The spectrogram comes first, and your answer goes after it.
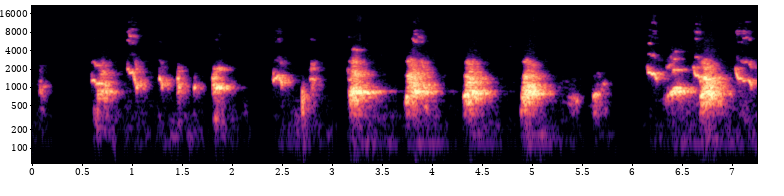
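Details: Daisy's four-week-old Cavalier King Charles Spaniel puppies in their pen, letting out bursts of short, high squeaky yips and little barks, some grouped in quick doubles and triples, separated by brief silences.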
